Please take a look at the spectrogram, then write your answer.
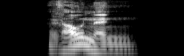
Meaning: gerund of raunen; murmur
- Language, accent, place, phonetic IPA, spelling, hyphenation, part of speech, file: German, Germany, Berlin, [ˈʁaʊ̯nən], Raunen, Rau‧nen, noun, De-Raunen.ogg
